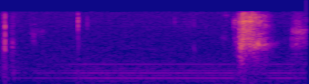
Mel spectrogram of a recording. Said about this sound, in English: Yep, sorry, I had to sneeze a little bit there, brother. I apologize.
